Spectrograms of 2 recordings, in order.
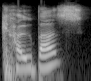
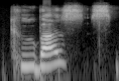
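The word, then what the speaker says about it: Qobuz: a French site with the curiously hard to pronounce name of kobas kubas q-o-b-u-z um they've been around for some years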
